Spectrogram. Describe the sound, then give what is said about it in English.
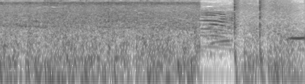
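Fireworks rockets going off: a dense, continuous crackling hiss of bursts, broken near the end by a sharp, loud bang. “Serious fireworks accidents and mishaps. Rockets turning into flying missiles, injuring scores of Americans.”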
